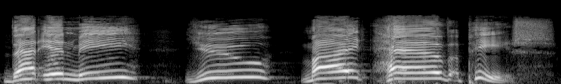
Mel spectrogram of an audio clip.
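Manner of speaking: drawn-out scripture quote. Retold or imitated. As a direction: stretch every word like a proclamation. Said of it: "He said, that's what he said".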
